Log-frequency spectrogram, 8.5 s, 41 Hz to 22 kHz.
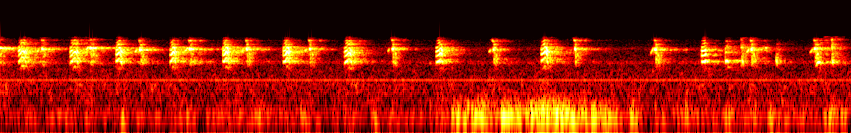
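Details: Afternoon recording from Trzebież, Poland, 2 September 2019: at least two falcons, the nearer one below, possibly a young bird or a parent, utter a long series of scratchy repeated calls about twice a second, with a low rumble midway.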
